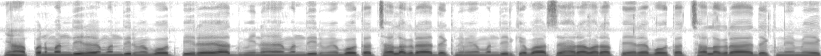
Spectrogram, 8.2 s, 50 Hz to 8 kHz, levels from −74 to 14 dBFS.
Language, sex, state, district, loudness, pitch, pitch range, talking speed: Hindi, male, Bihar, West Champaran, -16 LUFS, 140 Hz, 135-140 Hz, 250 wpm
